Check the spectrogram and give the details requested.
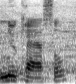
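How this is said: The vowel in 'castle' sounds like 'ass'. The speaker calls it right. "which is it's an ass, like the Americans say"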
